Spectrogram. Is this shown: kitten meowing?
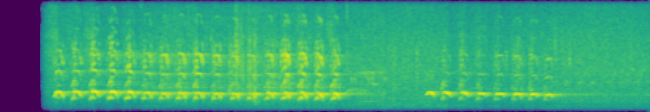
no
